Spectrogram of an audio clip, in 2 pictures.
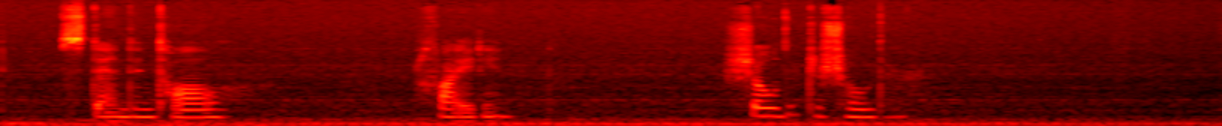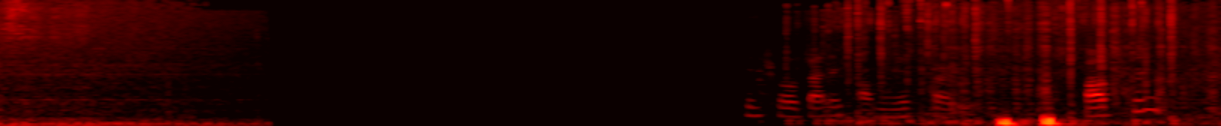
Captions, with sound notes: Standing tall. Fighting. Shoulder to shoulder. [heartbeat]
